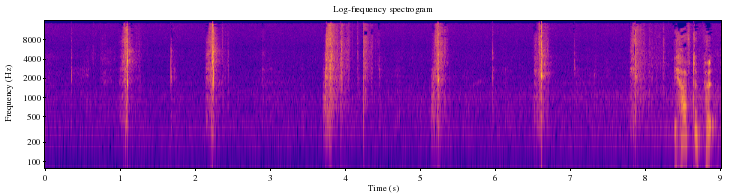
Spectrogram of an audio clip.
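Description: A metal striker scrapes sharply along a fire steel rod, again and again.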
